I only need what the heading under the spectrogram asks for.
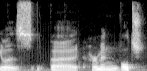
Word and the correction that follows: German Vulch: German Vulch. – Okay. Yeah. So it is pronounced as like the language.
